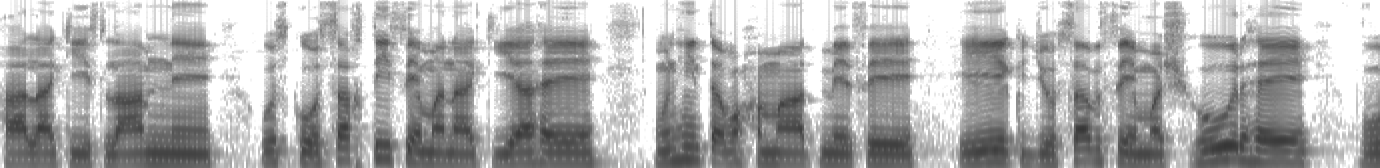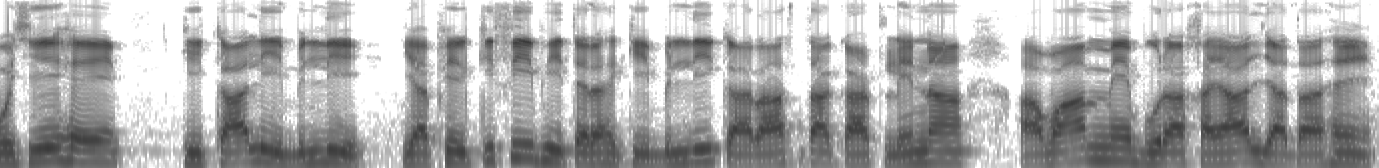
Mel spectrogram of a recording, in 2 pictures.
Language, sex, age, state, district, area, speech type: Urdu, male, 30-45, Bihar, Purnia, rural, spontaneous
